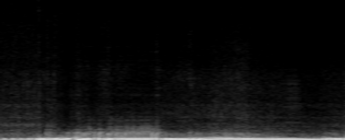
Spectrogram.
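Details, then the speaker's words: Modified car, launch control limiter retuned to be less harsh: deep exhaust drone held at a fairly steady pitch with only slight wavering instead of bouncing; soft limiter holds rpm smoothly. "That's kind of what I was going for, is that where it just kind of holds it at the RPMs. That's a lot better than the bouncing."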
